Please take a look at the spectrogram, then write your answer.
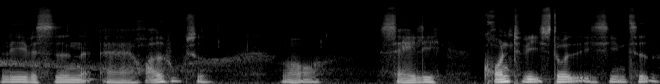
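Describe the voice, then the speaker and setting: A man's somewhat breathy voice with a dark, mellow tone and ordinary pitch variation, at a very slow pace with long, frequent pauses, in a very clean recording with a silent background. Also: fairly low pitch for a man. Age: 30s. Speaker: journalist and podcast host. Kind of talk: interview conversation. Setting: empty church.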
